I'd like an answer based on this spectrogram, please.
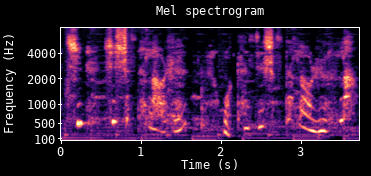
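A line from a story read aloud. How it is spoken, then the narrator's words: Low murmur to self. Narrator (Chinese): 小熊低声的对自己说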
